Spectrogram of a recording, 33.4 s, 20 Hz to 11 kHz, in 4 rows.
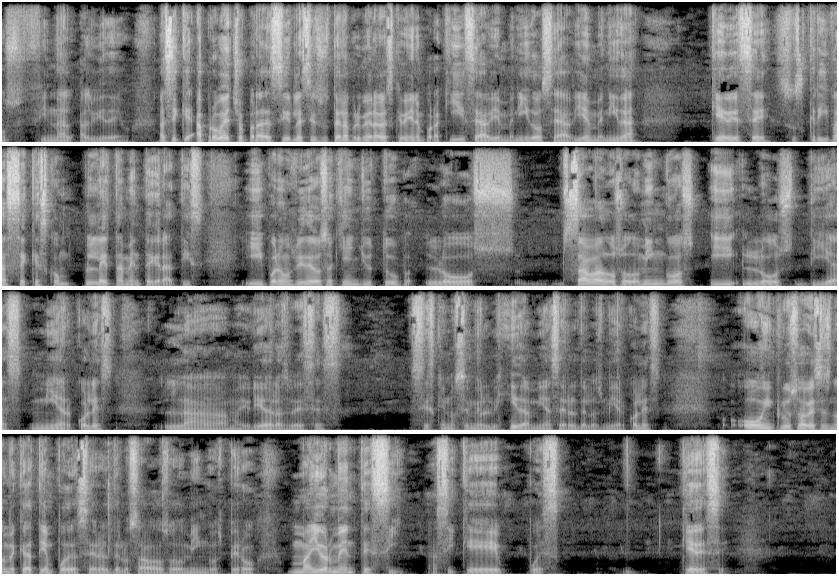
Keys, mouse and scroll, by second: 1.4 middle click, 3.6-10.1 drag, 10.2 click, 10.8-12.4 middle drag, 12.8-14.4 drag, 14.4 middle click, 15.1-18.7 drag, 18.7-22.6 drag, 22.7 middle click, 23.6-26.3 drag, 26.5 click, 27.0 middle click, 27.6 shift+middle click, 30.0-33.3 drag.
